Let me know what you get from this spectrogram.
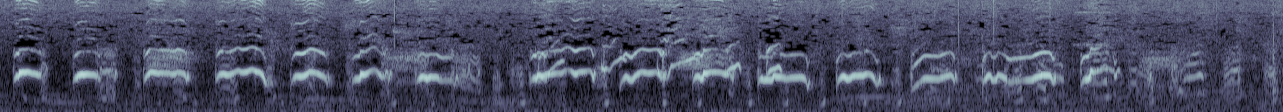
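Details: Dreaming puppies asleep, producing a steady run of high, bending whimpers and yelps, each short cry rising then dipping, repeated about twice a second throughout, fairly loud and close.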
